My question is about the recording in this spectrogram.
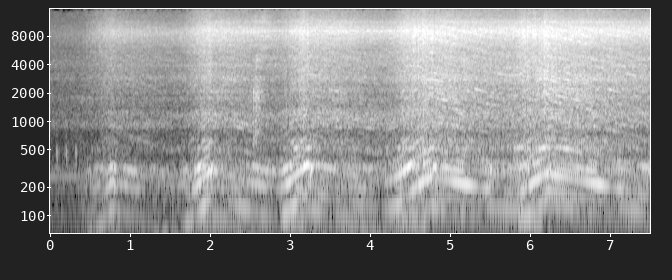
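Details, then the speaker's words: Salvage-yard Mercedes revved up and down: raspy whirring hiss over the engine from a secondary air pump behind the headlight that has a hole in it; not a knock. "you hear that noise there's an air pump it's like right up behind the headlight there and it got a hole in it so it's not a knock"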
